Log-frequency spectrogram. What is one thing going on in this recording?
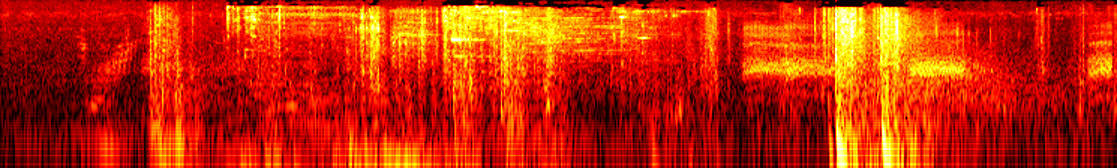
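A treasure chest creaks open with a bright shimmering chime.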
